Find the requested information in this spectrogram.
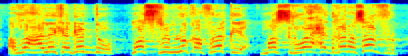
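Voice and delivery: high, cheering like a proud fan; mock football cheer. Fan cheering grandpa over Egypt's win, high and excited.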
